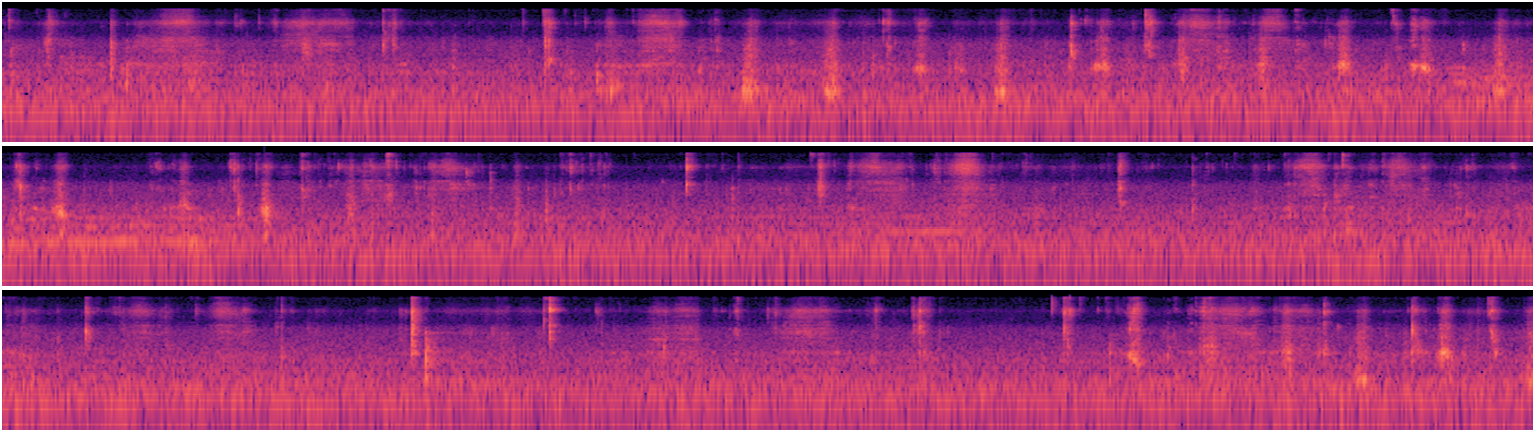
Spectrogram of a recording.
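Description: A person chewing and eating by hand, close to the microphone: soft, irregular mouth smacks and clicks, with a few sharper clicks in the second half.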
